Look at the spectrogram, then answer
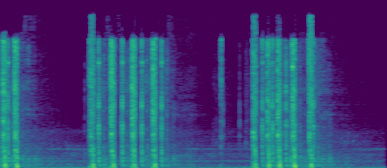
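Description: Shocker paintball marker firing in rapid bursts of sharp pops, three clusters of quick shots separated by brief pauses, close and loud with no talking.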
